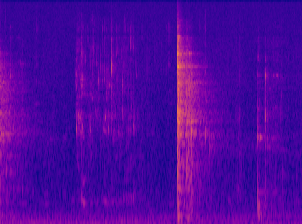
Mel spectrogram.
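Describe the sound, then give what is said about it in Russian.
Water trickles softly into a glass in short bursts, with a sharp clink of glass partway through and a quieter knock near the end, all fairly faint and with no talking. “Выпейте воды.”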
